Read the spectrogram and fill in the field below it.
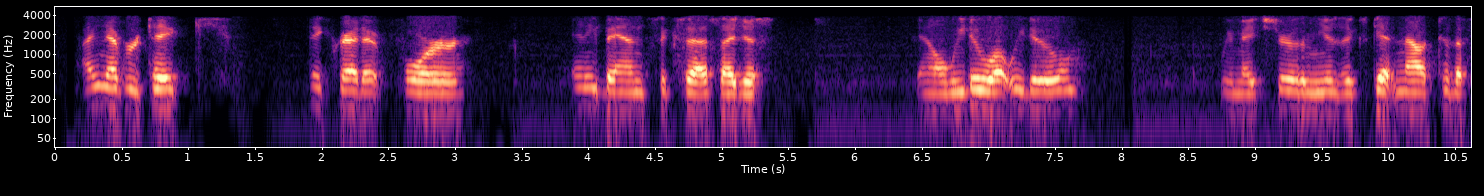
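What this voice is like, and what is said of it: Minnesota accent. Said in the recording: “I have a Minnesota accent”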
